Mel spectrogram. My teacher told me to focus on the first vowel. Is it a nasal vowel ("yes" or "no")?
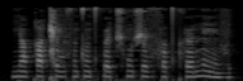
yes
